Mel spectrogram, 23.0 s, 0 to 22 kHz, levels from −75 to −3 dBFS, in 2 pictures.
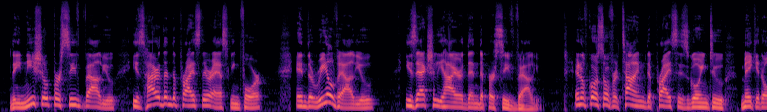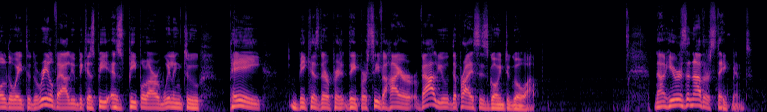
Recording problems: none

